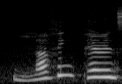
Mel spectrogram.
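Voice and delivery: heavy stress placed on the words "loving parents". Student rereading a script line as the coach asked, stress on 'loving parents'. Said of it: "Now read it like that".

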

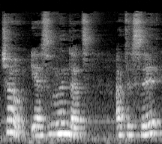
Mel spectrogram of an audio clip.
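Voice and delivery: ordinary delivery

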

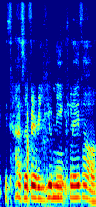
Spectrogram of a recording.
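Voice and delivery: lofty, authoritative gourmet-expert voice. Teasing another speaker by imitating how they said unique, like a culinary genius. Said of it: "like you're a culinary genius".

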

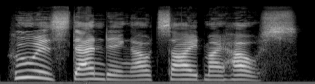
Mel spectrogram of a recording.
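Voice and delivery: very loud, deep, booming, round organ-like voice. Reading a story, a voice echoing from a hollow trunk, in a deep round voice. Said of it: "a deep round voice, a voice like an organ tone".

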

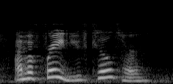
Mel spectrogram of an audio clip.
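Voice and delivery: dark, grave tone. A man points a finger at the narrator and speaks darkly. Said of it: "pointed a finger at me and said darkly".

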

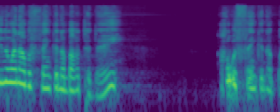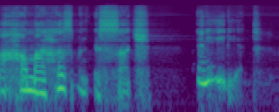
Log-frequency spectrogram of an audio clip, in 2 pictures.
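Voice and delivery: soft, even, unraised voice. Imitating a quiet wife insulting her husband: quiet, not raising her tone. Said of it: "She doesn't raise her tone".

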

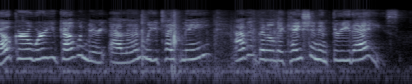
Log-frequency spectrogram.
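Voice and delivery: high, playful, smart-aleck teasing. A host demonstrating with a pen jokes with someone nearby, teasing. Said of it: "I'm just teasing".

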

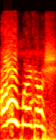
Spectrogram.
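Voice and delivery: high, loud, sudden startled outcry.

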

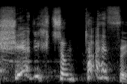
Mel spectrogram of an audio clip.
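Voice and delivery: very high, shrill shriek. A narrator reads a magpie character's line in a story, screeching. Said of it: "kreischte Ella Elster".

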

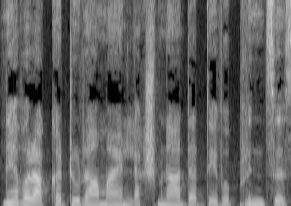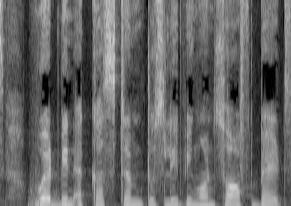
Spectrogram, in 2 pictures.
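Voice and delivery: ordinary delivery, nothing marked

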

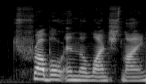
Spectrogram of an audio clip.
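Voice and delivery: usual speaking voice

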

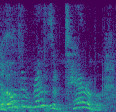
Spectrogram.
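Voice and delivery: put-on high-pitched English woman's accent, complaining tone.

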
